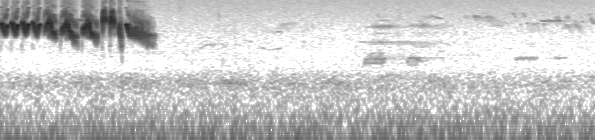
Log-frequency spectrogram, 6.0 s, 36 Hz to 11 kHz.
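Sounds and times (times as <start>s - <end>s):
common chaffinch Fringilla coelebs singing a falling trill with a flourish: 0.0s - 1.6s.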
